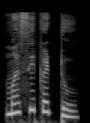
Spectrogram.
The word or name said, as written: ಮೀಸೆಗಡಿ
